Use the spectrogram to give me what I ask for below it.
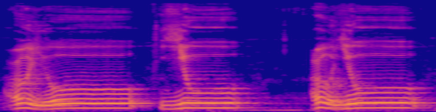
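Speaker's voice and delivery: "উয়ু" with the long u held out slowly; slow tajweed demo, "উয়ু" and "ইউ" drawn long; elongated vowel. Shown as a demonstration. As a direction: stretch the final vowel of "উয়ু" on a level tone. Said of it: "এক আলিফ টানিয়া পড়িতে হইবে".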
